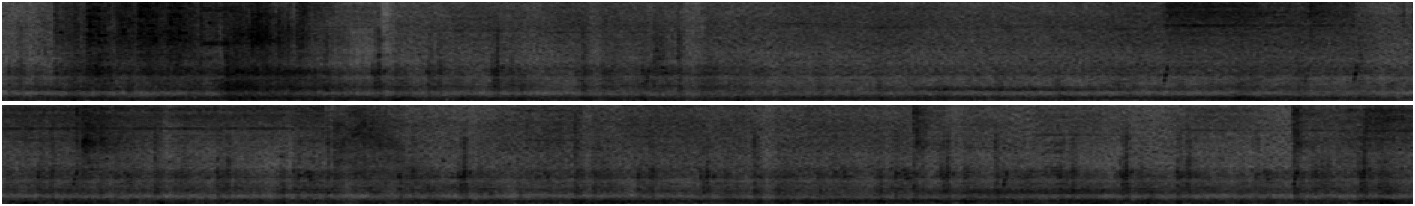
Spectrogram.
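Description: Laser weapons fire rapidly in a battle.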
